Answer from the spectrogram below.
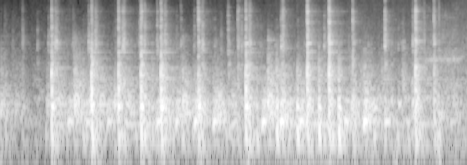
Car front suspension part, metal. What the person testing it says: si hago esto , está bastante suelto aquí hay algo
